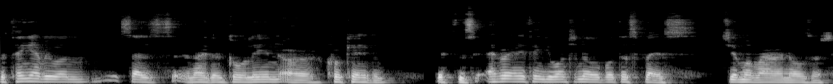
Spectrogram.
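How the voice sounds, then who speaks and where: A man with an Irish accent speaks at a moderate pace and medium pitch, with a dark, mellow tone and ordinary pitch variation. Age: 50s. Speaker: podcast host. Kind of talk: interview.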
